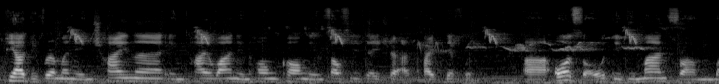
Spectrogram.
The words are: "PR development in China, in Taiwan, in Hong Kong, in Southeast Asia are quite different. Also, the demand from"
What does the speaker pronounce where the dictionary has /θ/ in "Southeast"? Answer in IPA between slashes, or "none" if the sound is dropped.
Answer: /s/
